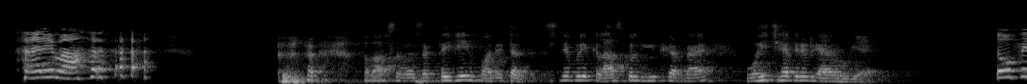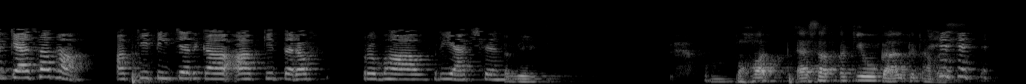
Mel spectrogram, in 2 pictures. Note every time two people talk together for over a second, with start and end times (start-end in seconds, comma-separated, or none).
none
